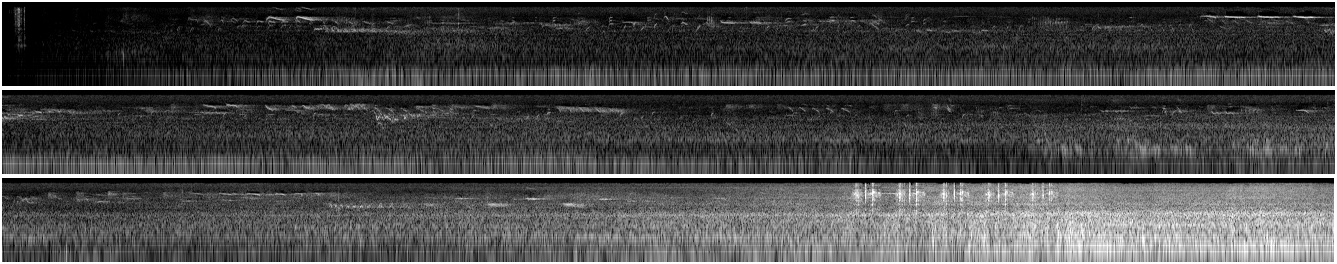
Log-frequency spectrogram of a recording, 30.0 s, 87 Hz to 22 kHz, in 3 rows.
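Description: A Southern Class 377 electric multiple unit approaches and passes at speed. Its rumble builds over about ten seconds to a loud peak near the end, with rapid clicking of wheels over the rail. Earlier, birds chirp against a steady low hum.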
